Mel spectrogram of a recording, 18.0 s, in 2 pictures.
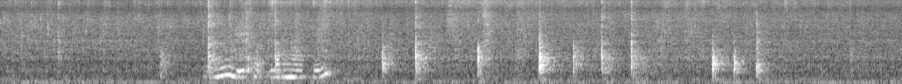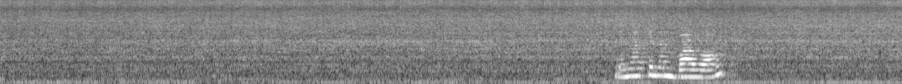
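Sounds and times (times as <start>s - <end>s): food sizzling in hot oil: 0.0s - 18.0s
wooden spatula scraping a wok: 1.6s - 7.8s.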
